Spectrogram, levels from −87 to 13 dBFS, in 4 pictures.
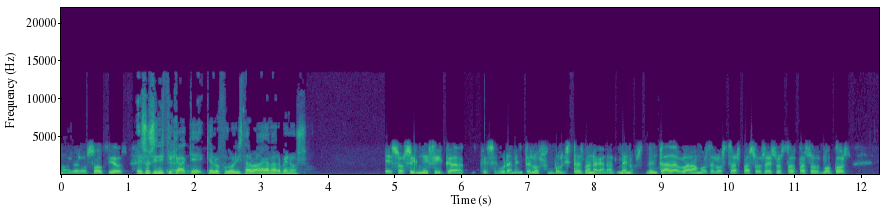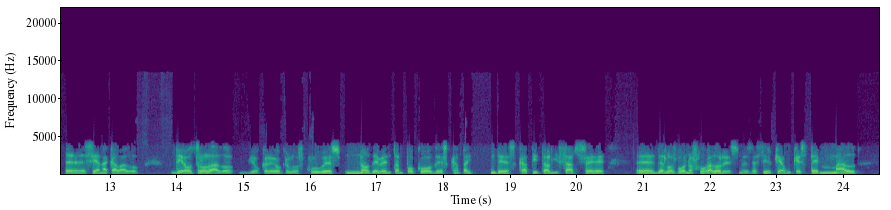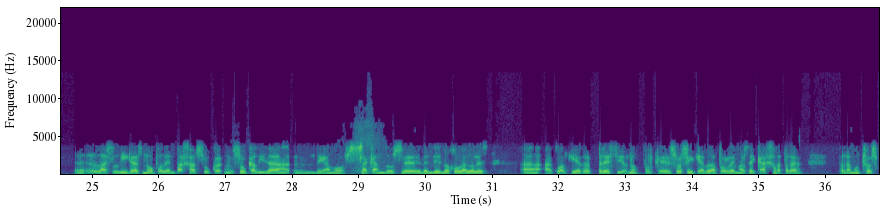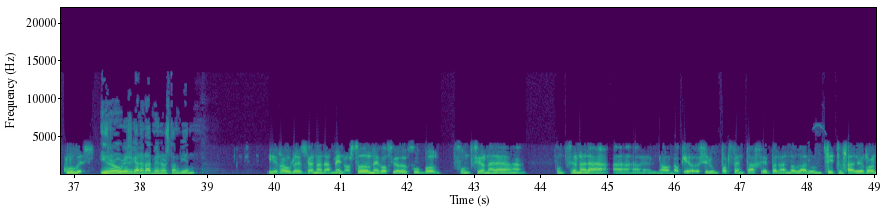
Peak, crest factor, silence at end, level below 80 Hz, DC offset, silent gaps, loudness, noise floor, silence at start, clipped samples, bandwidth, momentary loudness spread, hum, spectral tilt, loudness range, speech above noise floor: -2 dBFS; 14 dB; 0 s; -52 dBFS; under 0.1%; none; -15 LUFS; -56 dBFS; 0 s; under 0.1%; 13 kHz; 8 LU; none; -5.5 dB/octave; 3 LU; 42 dB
